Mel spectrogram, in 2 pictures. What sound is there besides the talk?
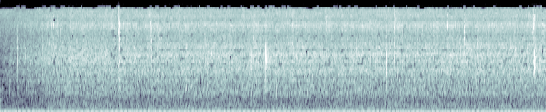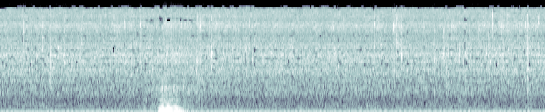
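rain falling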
